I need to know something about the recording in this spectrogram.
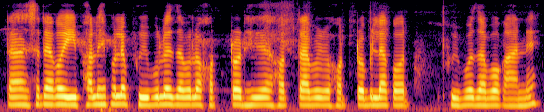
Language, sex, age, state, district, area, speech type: Assamese, female, 60+, Assam, Dibrugarh, rural, spontaneous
